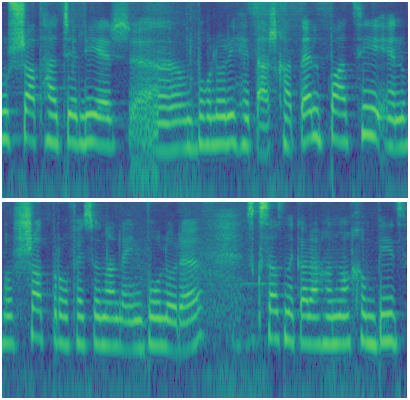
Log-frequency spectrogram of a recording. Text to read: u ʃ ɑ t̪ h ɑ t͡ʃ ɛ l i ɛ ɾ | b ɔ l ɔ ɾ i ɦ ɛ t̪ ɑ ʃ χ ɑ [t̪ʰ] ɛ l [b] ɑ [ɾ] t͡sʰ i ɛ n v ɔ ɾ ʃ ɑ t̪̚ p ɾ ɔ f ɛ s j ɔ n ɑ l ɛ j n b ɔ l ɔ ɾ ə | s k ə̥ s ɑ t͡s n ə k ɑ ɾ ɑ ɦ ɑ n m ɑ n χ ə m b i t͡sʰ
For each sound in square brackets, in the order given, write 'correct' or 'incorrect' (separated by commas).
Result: incorrect, correct, incorrect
